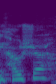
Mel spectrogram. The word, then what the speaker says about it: Xhosa: Well, lady from the traditional people, I don't know how to pronounce it, I suppose you'd say X-H-O-S-A, Hosha? – Yeah. – People of South Africa. Mm-hmm. Apologies to all you kosher people. Not kosher, Hosha people.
